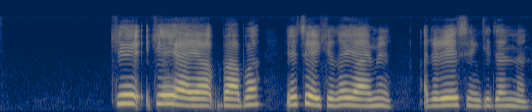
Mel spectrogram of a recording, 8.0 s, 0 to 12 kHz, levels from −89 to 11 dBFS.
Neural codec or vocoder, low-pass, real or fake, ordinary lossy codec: none; 7.2 kHz; real; AAC, 64 kbps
